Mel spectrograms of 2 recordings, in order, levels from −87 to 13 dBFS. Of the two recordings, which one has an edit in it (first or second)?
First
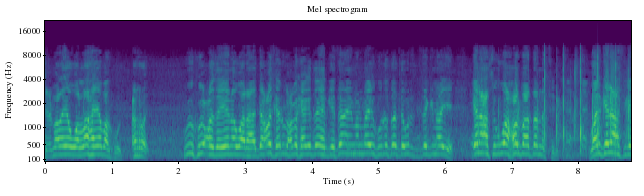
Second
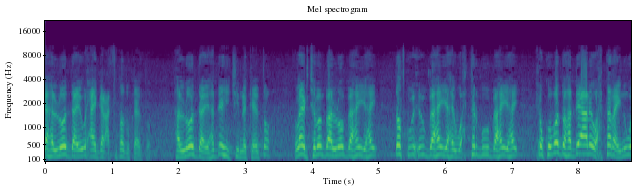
first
